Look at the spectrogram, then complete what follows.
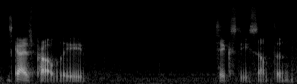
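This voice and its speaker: A man's voice: moderate pace, fairly bright tone. A man chatting casually as an interview guest, candid, profane and self-deprecating, telling rambling stories and acting out quotes. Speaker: guest, collector.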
